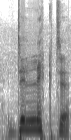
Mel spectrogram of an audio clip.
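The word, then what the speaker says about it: de Ligt: I believe his name is pronounced Delicte, like delete by Matt Hardy, but there you go.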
